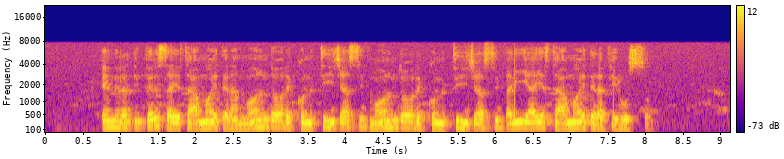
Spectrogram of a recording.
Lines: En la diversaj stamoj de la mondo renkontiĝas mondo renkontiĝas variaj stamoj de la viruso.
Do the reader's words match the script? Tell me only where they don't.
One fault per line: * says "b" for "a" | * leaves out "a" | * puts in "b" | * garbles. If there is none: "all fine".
all fine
